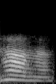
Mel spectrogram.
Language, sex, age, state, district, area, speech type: Gujarati, female, 45-60, Gujarat, Mehsana, rural, conversation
